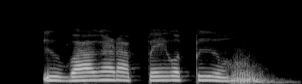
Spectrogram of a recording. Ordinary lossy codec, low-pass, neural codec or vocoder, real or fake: AAC, 48 kbps; 7.2 kHz; codec, 16 kHz, 4 kbps, FreqCodec, larger model; fake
